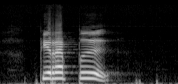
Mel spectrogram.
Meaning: birth
- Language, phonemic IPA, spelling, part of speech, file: Tamil, /pɪrɐpːɯ/, பிறப்பு, noun, Ta-பிறப்பு.ogg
